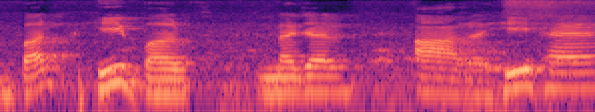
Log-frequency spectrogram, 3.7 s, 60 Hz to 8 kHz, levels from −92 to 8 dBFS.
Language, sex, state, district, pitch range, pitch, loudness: Hindi, male, Haryana, Charkhi Dadri, 135-170 Hz, 140 Hz, -15 LUFS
